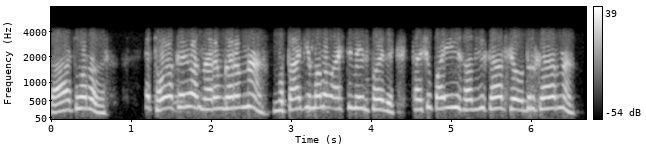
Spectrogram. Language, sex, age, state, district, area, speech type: Kashmiri, male, 30-45, Jammu and Kashmir, Bandipora, rural, conversation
